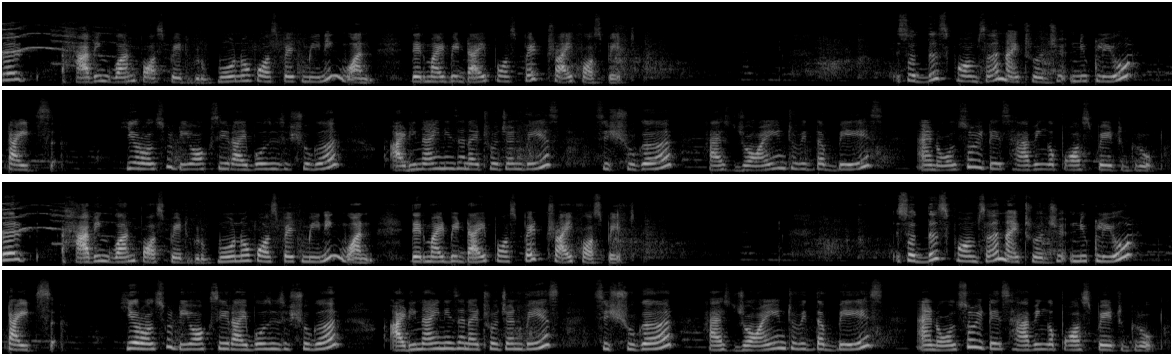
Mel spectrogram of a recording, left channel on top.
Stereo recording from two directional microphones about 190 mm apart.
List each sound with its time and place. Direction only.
0.6 s speech: 40° right (ahead or behind)
8.9 s speech: 35° right (ahead or behind)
